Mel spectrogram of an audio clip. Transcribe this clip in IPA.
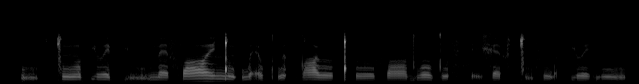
ṵʔ ǀũo̯pʲʊːe̯ pʲṵ mɛfɔːe̯ŋ͡ǃũʔ wɛ̰o̯kʷʼĩʔdˤʊːǃʰʊː fɔːdwotʷãf sḛxɛfǀṵfŋʷa̰ pʲʊe̯ɡũ

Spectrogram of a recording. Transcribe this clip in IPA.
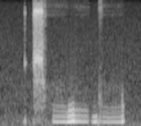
ʈ͡ʂʰo̤wṳɡʱo̤

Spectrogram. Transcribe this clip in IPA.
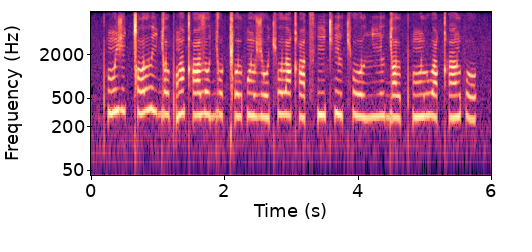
pʰõʒi ǀɔlðiɟɔl pʼõ qʰɒzo ɟoǁolfɔ̃l ʒocʰolɒqʰɒ t͡sʰĩcʰĩl cʰol ʎilɟɒl pʰõlwo qʰõlfo

